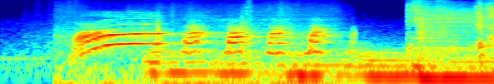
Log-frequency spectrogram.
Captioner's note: clucking like a chicken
